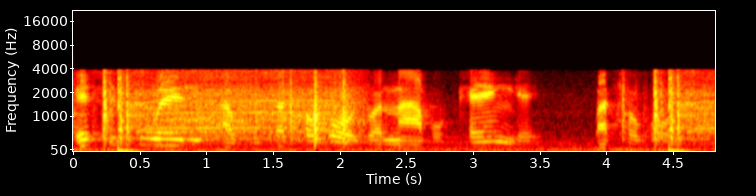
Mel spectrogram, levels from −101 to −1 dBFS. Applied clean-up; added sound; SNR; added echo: none; Camera; 1 dB; none.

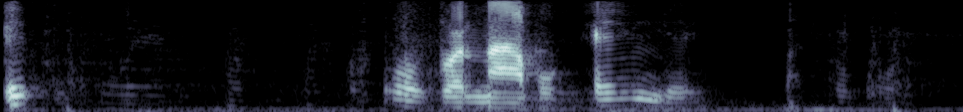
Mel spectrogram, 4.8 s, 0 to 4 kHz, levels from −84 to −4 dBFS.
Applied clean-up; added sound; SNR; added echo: neural mask model DeepFilterNet 3.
